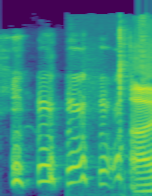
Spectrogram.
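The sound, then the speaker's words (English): A voice imitates a cough with a quick run of five short, throaty, voiced bursts, loud, the last one drawn out longer and higher than the others. “Over them, they would cough like that.”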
